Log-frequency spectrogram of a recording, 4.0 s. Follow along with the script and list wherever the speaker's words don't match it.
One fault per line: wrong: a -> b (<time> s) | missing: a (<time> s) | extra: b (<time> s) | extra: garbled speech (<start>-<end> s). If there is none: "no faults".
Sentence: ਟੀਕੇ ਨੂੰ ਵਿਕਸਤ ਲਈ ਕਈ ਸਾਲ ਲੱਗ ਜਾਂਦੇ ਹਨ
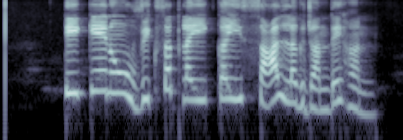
no faults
